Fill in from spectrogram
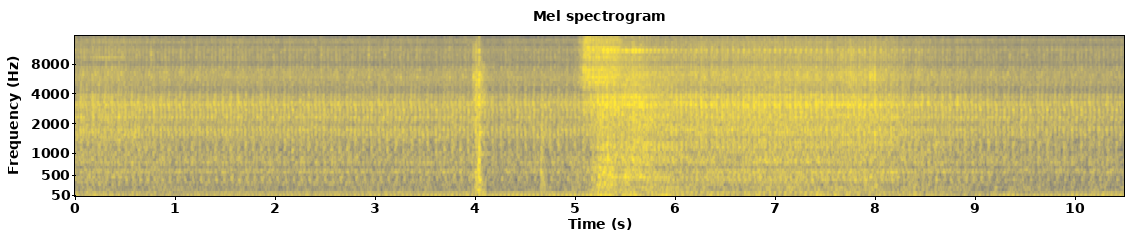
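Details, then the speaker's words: Mercruiser 3.0 in a Stingray boat, sat 9 years, new fuel pump and carburetor, on muffs, after freeing a rusted throttle collar: steady, even idle around 800 rpm with a brief blip; normal idle. "it's idling at like 800 rpm so that's right on the money"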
